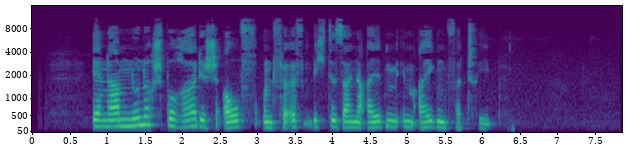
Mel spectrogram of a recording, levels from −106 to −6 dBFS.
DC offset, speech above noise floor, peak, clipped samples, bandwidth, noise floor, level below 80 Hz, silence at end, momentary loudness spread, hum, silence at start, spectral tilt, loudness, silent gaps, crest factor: under 0.1%; 44 dB; -20 dBFS; under 0.1%; 11 kHz; -82 dBFS; under -90 dBFS; 1.75 s; 12 LU; none; 0.8 s; -5 dB/octave; -38 LUFS; none; 20 dB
